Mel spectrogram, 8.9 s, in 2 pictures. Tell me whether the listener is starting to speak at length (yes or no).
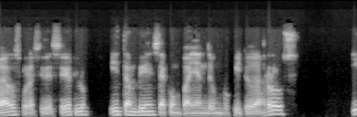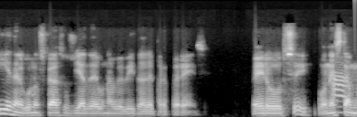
no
